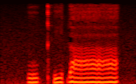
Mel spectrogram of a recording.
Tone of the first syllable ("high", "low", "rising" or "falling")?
low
